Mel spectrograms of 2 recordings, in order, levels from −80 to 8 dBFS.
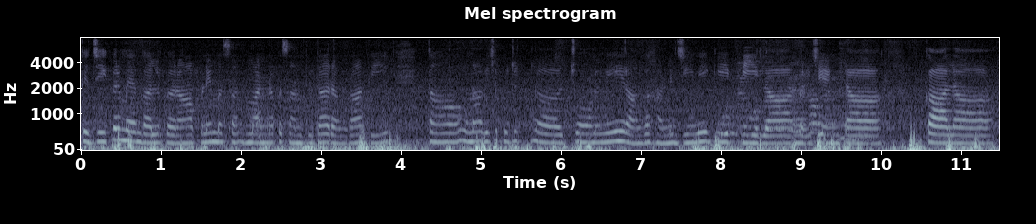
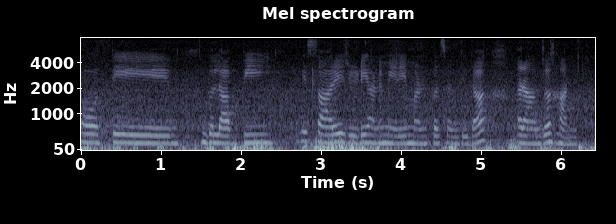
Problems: background sounds at intervals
